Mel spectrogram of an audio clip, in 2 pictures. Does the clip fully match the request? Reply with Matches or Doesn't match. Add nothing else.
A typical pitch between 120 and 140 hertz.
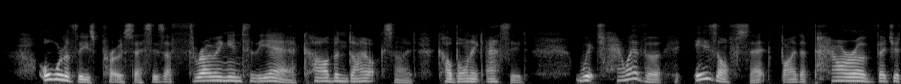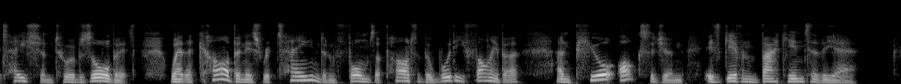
Matches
